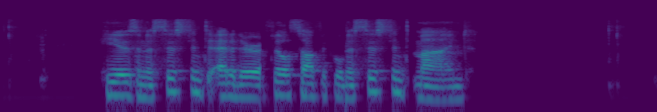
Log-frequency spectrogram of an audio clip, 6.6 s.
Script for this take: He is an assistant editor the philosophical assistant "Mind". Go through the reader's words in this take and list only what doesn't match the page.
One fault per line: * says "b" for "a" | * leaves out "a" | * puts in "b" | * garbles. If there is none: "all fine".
all fine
